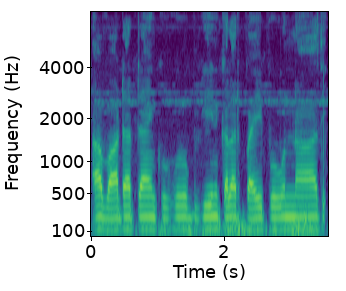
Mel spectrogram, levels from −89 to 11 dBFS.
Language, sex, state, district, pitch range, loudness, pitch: Telugu, male, Telangana, Mahabubabad, 115-120 Hz, -15 LUFS, 115 Hz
